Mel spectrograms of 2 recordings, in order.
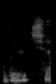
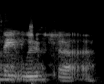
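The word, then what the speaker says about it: Saint Lucia: It's like Saint, how do you pronounce it? Lucha? St. Lucia.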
